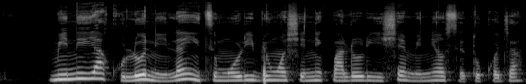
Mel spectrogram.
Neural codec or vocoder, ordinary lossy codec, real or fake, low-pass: none; none; real; 19.8 kHz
